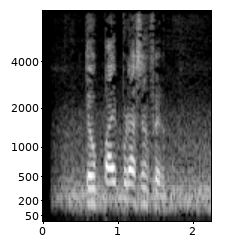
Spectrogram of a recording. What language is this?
Galician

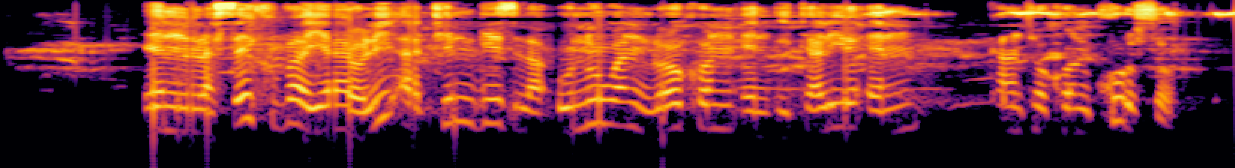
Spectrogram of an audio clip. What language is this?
Esperanto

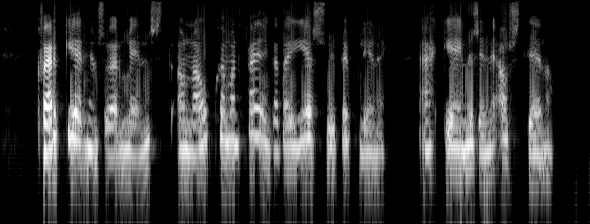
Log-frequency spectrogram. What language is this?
Icelandic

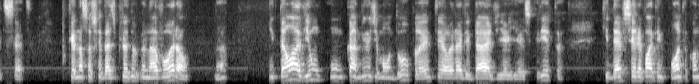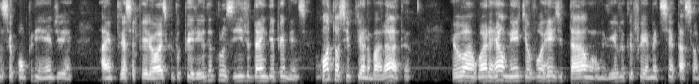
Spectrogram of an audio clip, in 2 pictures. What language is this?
Portuguese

